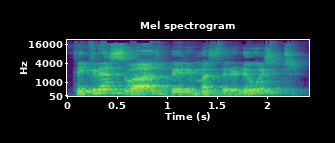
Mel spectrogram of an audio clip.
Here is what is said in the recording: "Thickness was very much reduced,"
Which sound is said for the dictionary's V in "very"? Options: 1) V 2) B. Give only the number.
2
